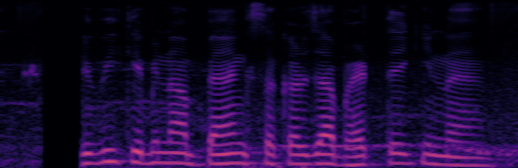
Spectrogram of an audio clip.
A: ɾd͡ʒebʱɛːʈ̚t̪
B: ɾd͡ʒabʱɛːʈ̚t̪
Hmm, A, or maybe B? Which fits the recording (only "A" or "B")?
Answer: B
